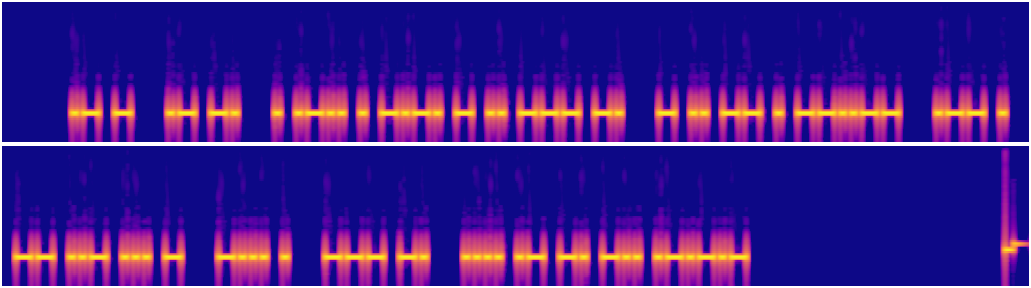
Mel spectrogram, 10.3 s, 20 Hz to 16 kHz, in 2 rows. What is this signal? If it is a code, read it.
Morse code, heard as a keyed tone, about 44 wpm, 700 Hz. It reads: AT AN ELECTION TIME, WE MUST BE ON HAND.
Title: Sentences from Top 1500 Words 45wpm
